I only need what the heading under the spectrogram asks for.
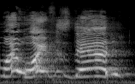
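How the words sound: It is said in an impression of Shaggy.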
